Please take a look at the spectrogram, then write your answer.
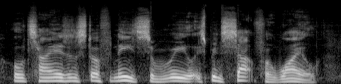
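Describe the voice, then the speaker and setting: Someone with a British accent speaks at a moderate pace over noticeable background noise. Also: man. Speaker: car restoration youtuber. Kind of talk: hands-on vlog commentary. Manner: casual.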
